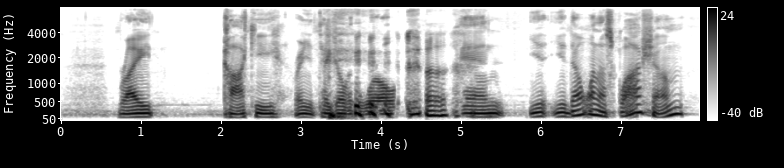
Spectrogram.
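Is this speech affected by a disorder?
Yes: cleft palate; congenital, very severe.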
